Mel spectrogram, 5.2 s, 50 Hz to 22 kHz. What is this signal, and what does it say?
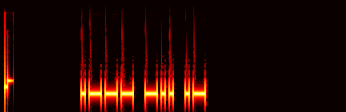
Morse code, heard as a keyed tone, about 20 wpm, 700 Hz. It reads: JDA
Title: USA Call Sign Postfixes - 3 Letters 20wpm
